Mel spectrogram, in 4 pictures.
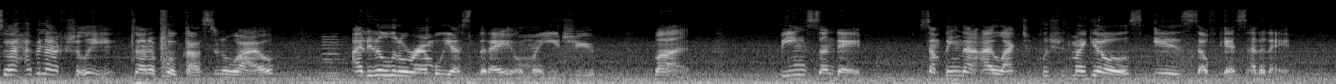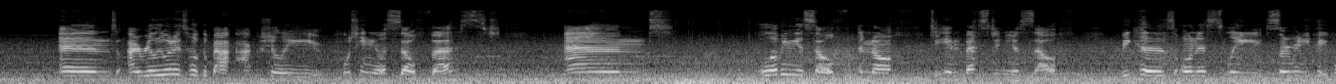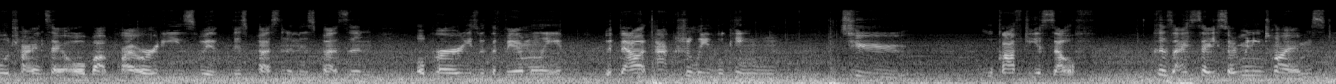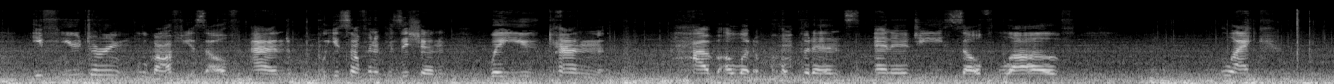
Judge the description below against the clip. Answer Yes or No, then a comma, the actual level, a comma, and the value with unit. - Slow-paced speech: Yes, slow, 125 wpm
